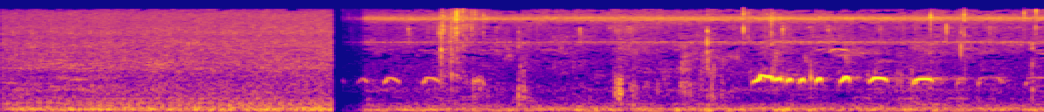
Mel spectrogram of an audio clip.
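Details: Zebra dove, a caged lure bird set in a tree at a cemetery in the afternoon to attract wild doves, calling continually with repeated runs of soft, rapid, stuttering coos at mid pitch over a heavy low rumble and thin steady high whine.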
